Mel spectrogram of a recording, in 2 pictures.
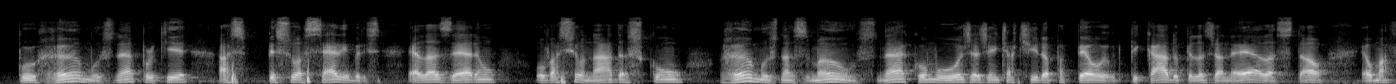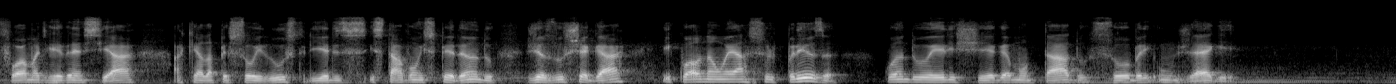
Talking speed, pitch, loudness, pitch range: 110 wpm, 105 Hz, -19 LUFS, 100-115 Hz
